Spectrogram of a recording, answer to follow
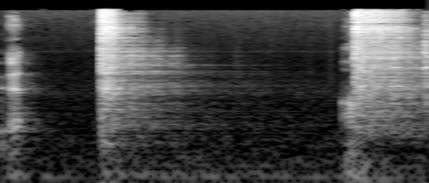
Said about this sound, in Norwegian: Eh, og, du, og så har jeg et lite spekel her, som, jeg, ja. som du hører jeg slår i, i dette metallbordet her. Okay. Hør nå.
